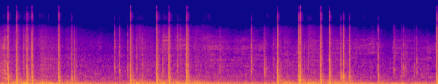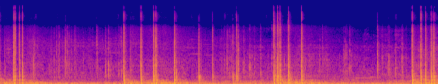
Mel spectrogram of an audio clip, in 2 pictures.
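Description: Fireworks display: aerial shells bursting in quick succession, several sharp bangs a second, over a continuous low rumble.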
